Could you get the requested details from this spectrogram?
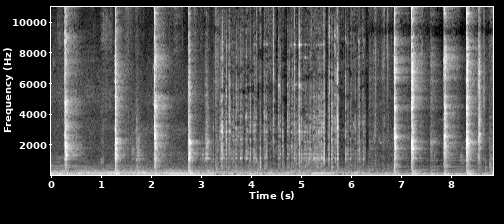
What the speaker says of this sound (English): I'm going to go ahead and get my torque wrench out and torque these down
